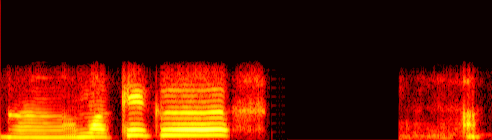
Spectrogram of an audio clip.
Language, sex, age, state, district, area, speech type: Goan Konkani, female, 18-30, Goa, Canacona, rural, conversation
